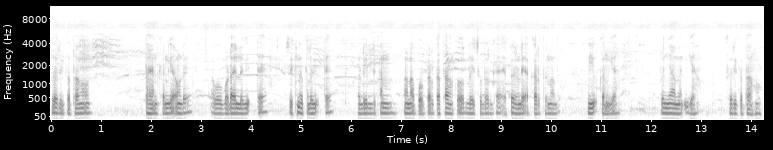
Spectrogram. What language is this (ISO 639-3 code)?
sat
